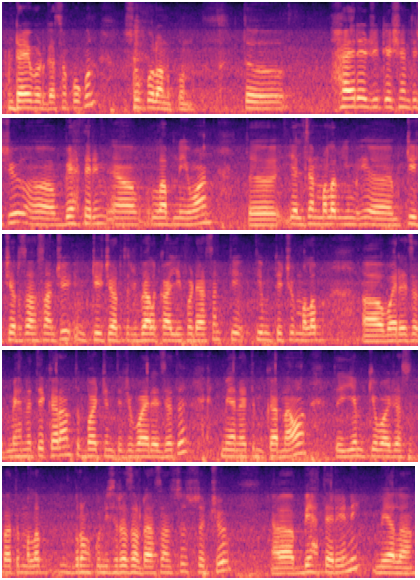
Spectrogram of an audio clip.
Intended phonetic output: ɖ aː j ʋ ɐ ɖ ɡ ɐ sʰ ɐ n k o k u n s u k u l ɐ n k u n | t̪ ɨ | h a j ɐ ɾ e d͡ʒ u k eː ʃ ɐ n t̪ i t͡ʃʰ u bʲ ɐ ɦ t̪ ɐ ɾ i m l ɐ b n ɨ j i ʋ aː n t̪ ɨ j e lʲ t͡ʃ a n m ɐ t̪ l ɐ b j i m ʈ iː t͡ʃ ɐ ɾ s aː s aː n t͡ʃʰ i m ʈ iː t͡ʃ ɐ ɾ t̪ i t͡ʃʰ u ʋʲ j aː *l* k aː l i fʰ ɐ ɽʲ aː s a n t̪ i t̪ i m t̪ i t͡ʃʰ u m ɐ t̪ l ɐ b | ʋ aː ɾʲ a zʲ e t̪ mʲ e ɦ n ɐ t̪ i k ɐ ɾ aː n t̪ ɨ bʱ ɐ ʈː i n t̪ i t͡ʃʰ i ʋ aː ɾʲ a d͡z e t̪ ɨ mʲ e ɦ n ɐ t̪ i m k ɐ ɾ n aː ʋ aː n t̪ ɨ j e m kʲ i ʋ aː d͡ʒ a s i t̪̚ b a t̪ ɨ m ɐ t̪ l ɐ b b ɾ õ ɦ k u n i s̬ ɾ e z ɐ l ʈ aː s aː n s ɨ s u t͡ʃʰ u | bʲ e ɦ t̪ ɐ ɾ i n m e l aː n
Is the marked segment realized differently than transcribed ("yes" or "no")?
no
